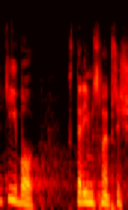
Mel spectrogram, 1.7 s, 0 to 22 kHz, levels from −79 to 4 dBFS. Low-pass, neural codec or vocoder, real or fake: 14.4 kHz; none; real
